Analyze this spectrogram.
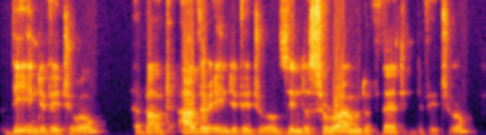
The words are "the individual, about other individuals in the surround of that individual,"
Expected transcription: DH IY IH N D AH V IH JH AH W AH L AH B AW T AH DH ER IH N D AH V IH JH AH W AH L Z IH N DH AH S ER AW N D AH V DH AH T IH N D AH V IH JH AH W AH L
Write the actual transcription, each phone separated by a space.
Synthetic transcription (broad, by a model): DH IY IH N D AH V IH JH AH W AH L AH B AW T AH DH ER IH N D AH V IH JH AH W AH L Z IH N DH AH S ER AW N D AH V DH AH T IH N D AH V IH JH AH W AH L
